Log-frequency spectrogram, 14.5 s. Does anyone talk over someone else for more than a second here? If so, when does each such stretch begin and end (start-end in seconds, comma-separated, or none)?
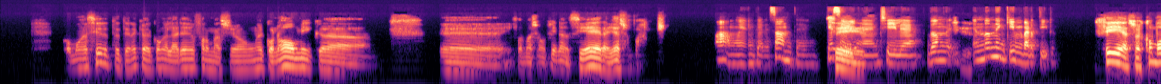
none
